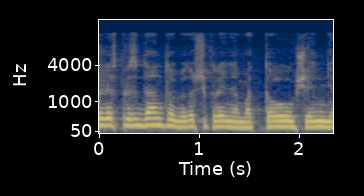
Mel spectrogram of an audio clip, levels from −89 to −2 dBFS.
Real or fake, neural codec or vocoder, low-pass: real; none; 10.8 kHz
